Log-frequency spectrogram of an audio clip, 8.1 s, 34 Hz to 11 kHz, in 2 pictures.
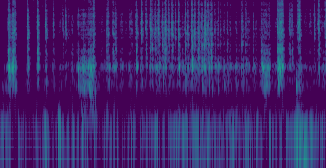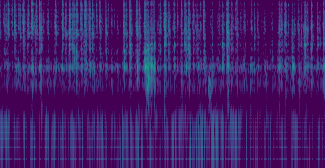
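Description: A wooden stylus scrapes broad areas of black coating off the background of a flat scratch-art paper card lying on a table. Quick, dense, dry scratching strokes fill the clip with a bright rasp, and a faint thin squeal around 1.1 kHz recurs through it.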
